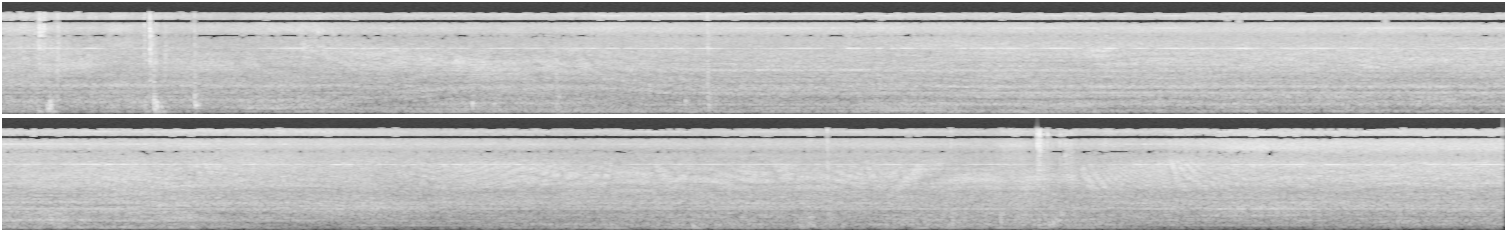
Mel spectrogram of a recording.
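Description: Shark vacuum cleaner running steadily, its wand and crevice tool sucking along the carpet edge, with a high whine over the steady rush of air. A few sharp knocks sound in the first two seconds.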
